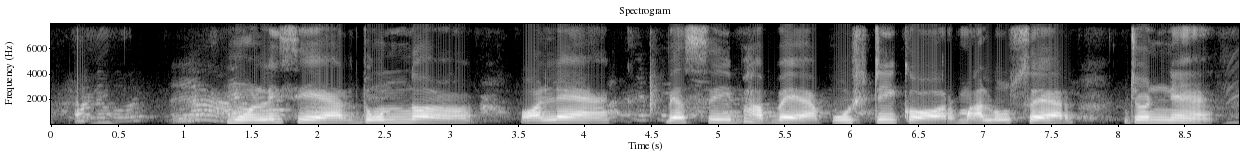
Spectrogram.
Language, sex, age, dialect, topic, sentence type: Bengali, male, <18, Jharkhandi, agriculture, statement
